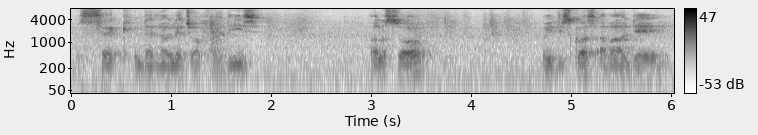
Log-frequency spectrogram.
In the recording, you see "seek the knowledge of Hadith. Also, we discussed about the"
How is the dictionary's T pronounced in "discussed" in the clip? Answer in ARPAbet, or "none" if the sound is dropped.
none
